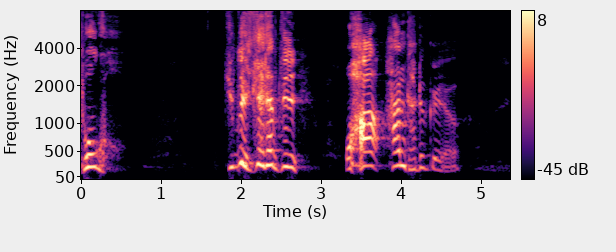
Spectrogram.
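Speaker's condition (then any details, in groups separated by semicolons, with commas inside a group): Cerebral palsy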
